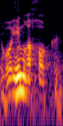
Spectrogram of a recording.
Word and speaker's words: רואים רחוק: We say רואים רחוק. That's how we pronounce it in my Hebrew language.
